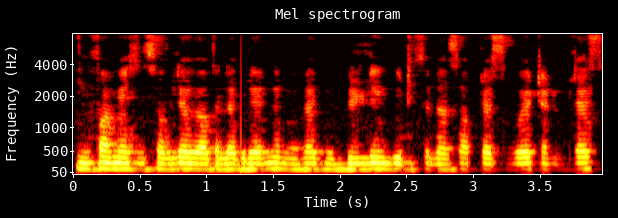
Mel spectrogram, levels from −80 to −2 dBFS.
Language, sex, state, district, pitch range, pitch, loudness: Konkani, male, Goa, North and South Goa, 115-120 Hz, 120 Hz, -18 LUFS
